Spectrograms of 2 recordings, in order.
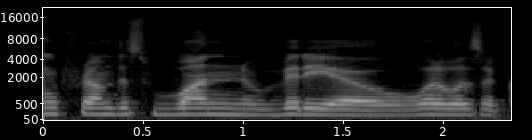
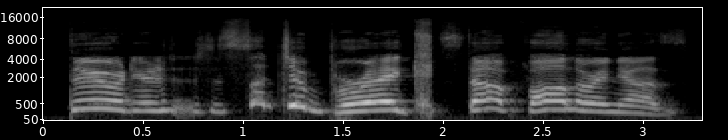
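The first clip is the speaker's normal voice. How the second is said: loud annoyed yell; shouting at someone; 4 semitones higher, 8 dB louder than usual. Acted. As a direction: yell it at the pest. Acted quarrel calling someone brick.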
